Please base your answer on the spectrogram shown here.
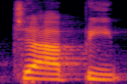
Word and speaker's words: चापि: अकीर्तिम चापी पी की मात्रा छोटी लंबा नहीं खींचेंगे।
